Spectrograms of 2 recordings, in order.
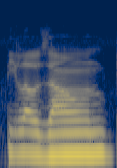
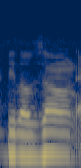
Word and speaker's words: Belo Zone: Belo Zone, B-E-L.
